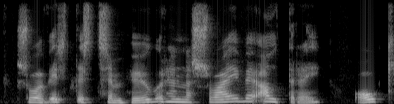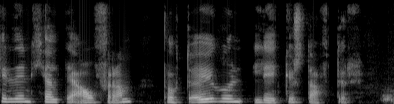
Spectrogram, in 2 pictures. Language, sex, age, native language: Icelandic, female, 60-69, Icelandic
